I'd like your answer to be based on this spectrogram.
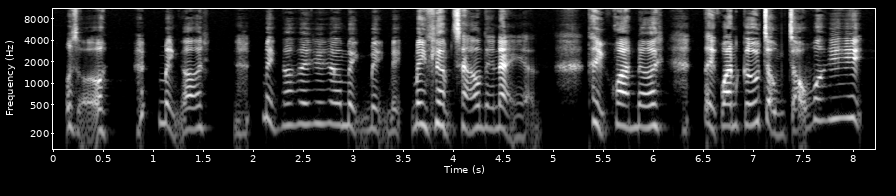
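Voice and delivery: high keening wail for her dead husband; wailing widow. A narrator's reading. Wife wailing over husband's body to the healer, high keening. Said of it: "vang lên tiếng nức nở".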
